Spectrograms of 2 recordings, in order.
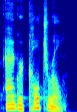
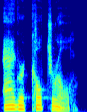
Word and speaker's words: agricultural: The early economy of Phoenix was mostly agricultural. Agricultural. That L sound at the end is a tough one.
